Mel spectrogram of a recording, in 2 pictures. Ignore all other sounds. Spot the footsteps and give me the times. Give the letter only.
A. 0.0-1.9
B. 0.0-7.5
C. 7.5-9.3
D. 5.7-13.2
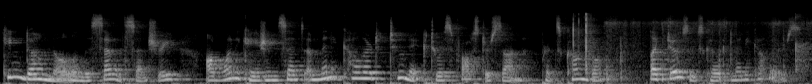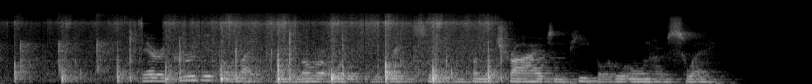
D.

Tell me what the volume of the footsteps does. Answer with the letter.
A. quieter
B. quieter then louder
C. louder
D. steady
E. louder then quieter
C.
